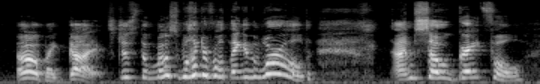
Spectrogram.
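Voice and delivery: high, tearful crying with happy joy. Thanking the viewers who watch the speaker's videos, crying happy tears. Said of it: "These are happy tears".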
